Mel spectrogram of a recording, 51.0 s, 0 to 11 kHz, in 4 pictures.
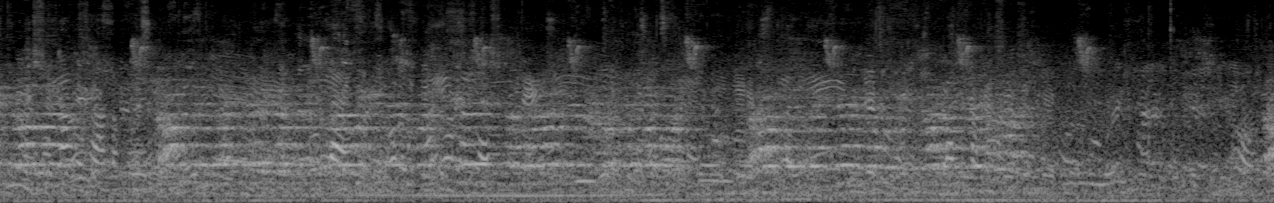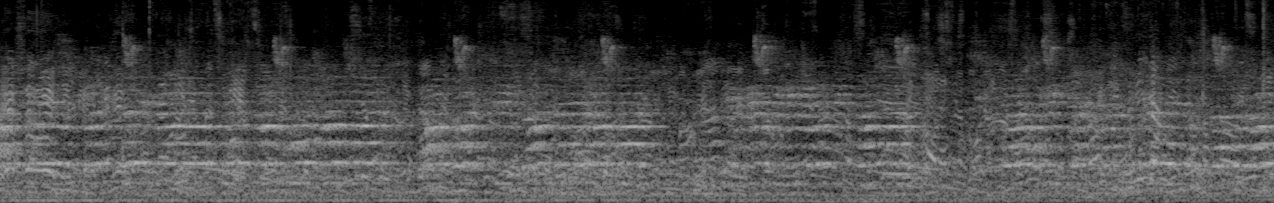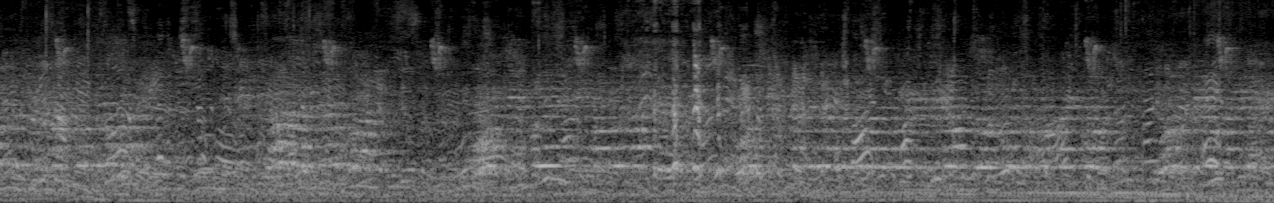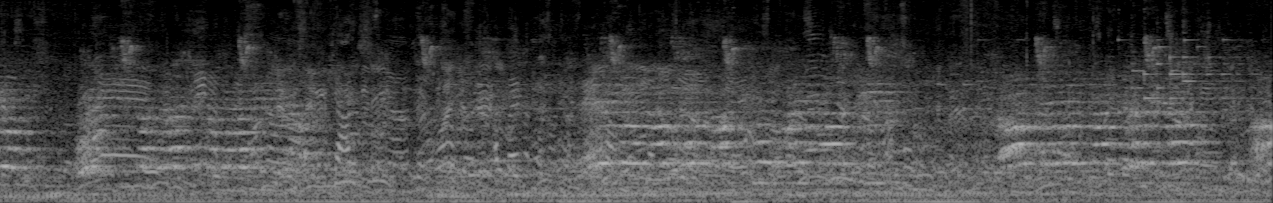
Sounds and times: Protest 0:00.0 - 0:10.7
Protest 0:12.4 - 0:50.9

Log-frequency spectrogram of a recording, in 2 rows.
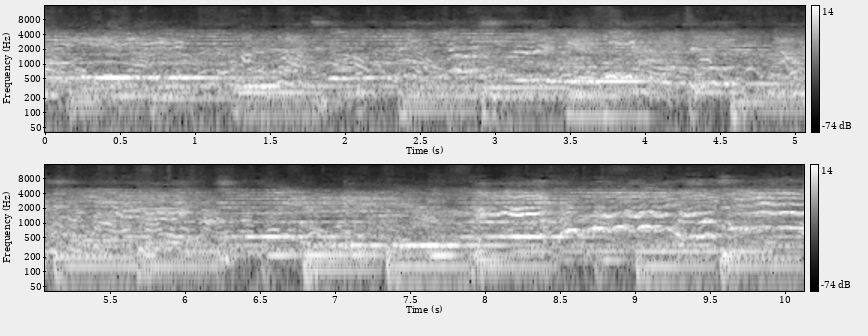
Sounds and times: ensembles of amateur musicians performing 0:00.0 - 0:10.1
perform with battery amplified karaoke systems 0:00.0 - 0:10.1

